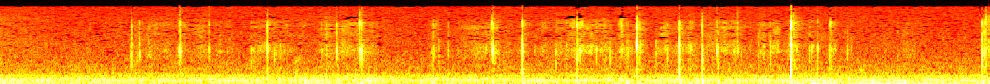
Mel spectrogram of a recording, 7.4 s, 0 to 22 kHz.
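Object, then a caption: Small plastic puzzle cube. Fingertips turn the layers of a small hollow plastic 3x3 speed cube held above the mic, making quiet, sharp, pattering clicks that are bright and scattered irregularly. A steady low hum sits underneath throughout.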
